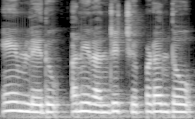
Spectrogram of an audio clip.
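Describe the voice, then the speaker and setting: A woman narrating a romantic audio story in a calm, even manner. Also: mid-range voice, brisk.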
